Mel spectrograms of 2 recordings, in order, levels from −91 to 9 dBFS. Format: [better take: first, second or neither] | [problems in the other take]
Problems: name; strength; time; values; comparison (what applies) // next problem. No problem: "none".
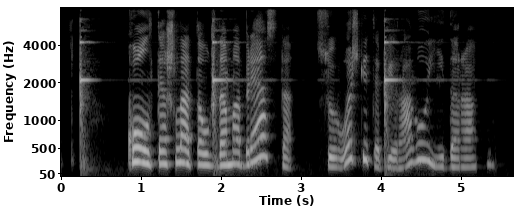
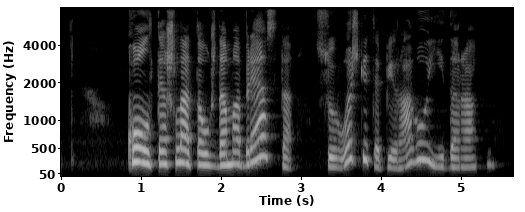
second | noise reduction (neural mask model RNNoise)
